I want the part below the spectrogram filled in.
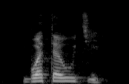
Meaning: alternative form of boite à outils
- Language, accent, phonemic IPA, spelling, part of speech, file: French, France, /bwa.t‿a u.ti/, boîte à outils, noun, LL-Q150 (fra)-boîte à outils.wav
